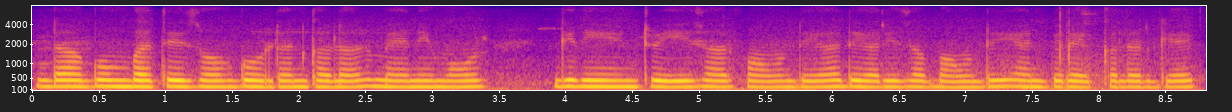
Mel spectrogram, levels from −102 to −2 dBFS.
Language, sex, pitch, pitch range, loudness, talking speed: English, female, 210 Hz, 205-215 Hz, -15 LUFS, 145 wpm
